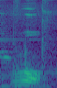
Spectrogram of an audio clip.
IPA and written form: wɔ́ː (Water)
